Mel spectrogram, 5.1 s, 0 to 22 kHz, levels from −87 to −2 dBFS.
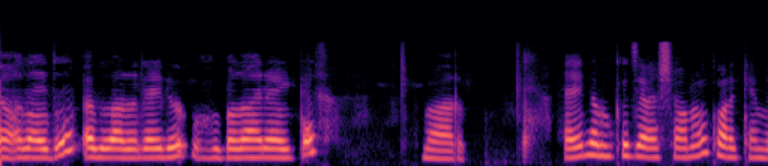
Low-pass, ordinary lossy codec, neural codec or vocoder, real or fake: none; none; codec, 16 kHz, 1 kbps, FunCodec, trained on LibriTTS, 50 frames a second; fake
